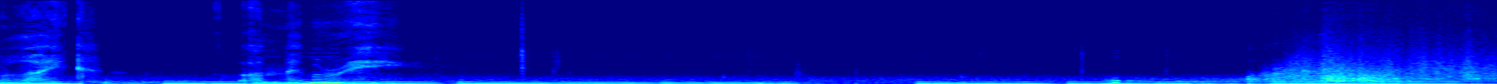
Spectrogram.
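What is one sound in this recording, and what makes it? A young woman talks quietly into a close microphone.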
